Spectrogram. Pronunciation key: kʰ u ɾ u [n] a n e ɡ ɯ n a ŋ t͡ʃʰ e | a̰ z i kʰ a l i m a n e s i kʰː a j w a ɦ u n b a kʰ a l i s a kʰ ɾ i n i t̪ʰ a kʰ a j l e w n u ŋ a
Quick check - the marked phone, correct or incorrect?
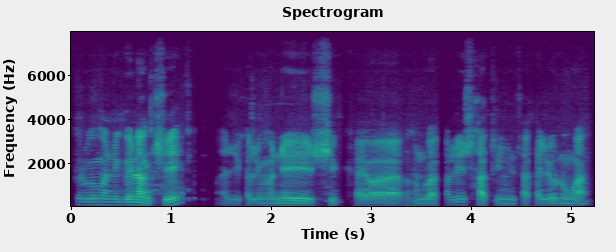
incorrect: m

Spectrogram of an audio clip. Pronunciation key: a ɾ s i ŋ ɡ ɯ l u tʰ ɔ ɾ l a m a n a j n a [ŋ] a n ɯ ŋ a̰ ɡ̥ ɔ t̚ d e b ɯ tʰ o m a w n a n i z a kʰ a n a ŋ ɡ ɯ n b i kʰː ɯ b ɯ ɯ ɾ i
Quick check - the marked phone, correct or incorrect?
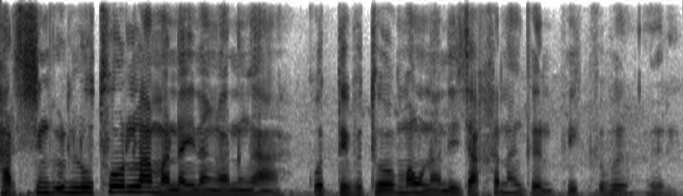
correct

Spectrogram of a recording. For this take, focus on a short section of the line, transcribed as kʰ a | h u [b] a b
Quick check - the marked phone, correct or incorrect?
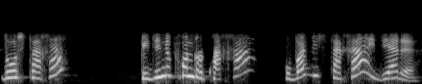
correct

